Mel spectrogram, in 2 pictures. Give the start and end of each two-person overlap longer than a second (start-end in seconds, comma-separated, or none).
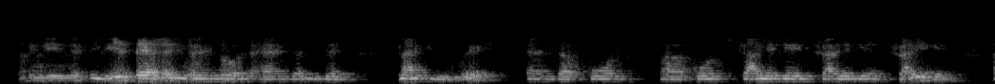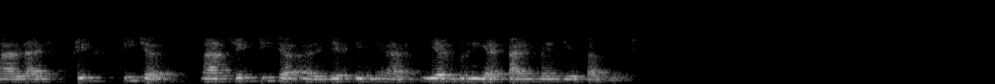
1.0-2.4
